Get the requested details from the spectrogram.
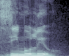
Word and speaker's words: Simu Liu: It's Simu Liu.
